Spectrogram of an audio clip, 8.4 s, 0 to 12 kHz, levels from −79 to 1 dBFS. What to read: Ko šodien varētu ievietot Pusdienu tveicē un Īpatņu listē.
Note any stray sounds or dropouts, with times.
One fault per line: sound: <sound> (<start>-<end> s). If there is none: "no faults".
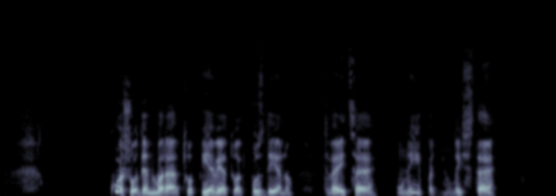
no faults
